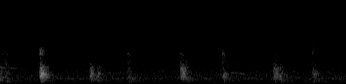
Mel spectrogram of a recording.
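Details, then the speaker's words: Cardiovascular physical exam tutorial: heart sounds with an extra beat after lub-dub, a three-beat galloping rhythm; S3 gallop, frequently heard in heart failure and indicating the heart is not pumping efficiently. "an S3 Gallop an S3 Gallop in particular is something that is frequently heard in heart failure and it's a indication that the heart is not pumping efficiently and when you listen to the heart it actually sounds a little bit like a Gallop"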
